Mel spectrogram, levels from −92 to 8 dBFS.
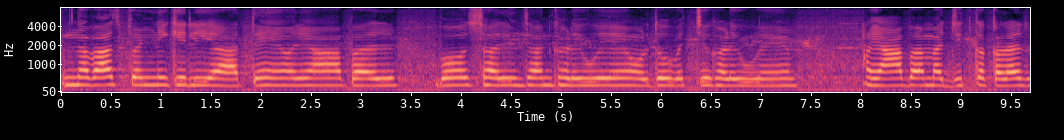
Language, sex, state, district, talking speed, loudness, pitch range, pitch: Hindi, female, Bihar, Sitamarhi, 165 wpm, -15 LUFS, 245-260 Hz, 255 Hz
